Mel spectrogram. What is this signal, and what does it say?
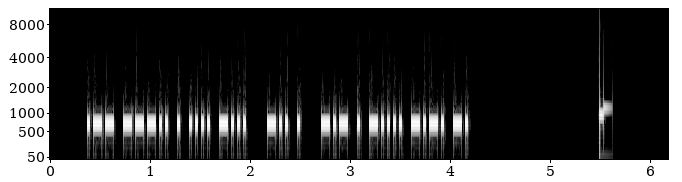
Morse code, heard as a keyed tone, about 40 wpm, 700 Hz. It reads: W8EHB DE KE6CN
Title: USA Callsign DE Callsign - 5 Characters - 40wpm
